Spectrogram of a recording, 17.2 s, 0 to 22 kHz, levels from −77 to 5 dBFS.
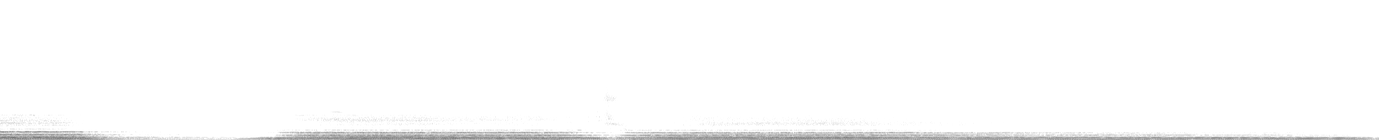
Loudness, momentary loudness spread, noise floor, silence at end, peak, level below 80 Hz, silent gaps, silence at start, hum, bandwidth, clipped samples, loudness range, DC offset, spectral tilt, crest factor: -43 LUFS; 9 LU; -65 dBFS; 0 s; -26 dBFS; -66 dBFS; none; 0 s; none; 11 kHz; under 0.1%; 6 LU; under 0.1%; -8.5 dB/octave; 16 dB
